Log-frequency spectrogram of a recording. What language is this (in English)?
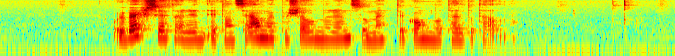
Faroese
